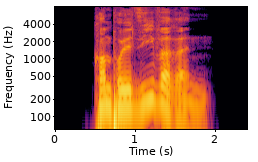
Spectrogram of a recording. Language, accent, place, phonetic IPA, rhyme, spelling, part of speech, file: German, Germany, Berlin, [kɔmpʊlˈziːvəʁən], -iːvəʁən, kompulsiveren, adjective, De-kompulsiveren.ogg
- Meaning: inflection of kompulsiv: 1. strong genitive masculine/neuter singular comparative degree 2. weak/mixed genitive/dative all-gender singular comparative degree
